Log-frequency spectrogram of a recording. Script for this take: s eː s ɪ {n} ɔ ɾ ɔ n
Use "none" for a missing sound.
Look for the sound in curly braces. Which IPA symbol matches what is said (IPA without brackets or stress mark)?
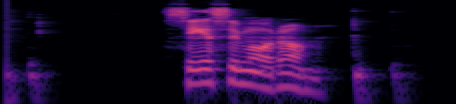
m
